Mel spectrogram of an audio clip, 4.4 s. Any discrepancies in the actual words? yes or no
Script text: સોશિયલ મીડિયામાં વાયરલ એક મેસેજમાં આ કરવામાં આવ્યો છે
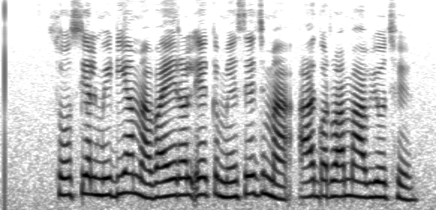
no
